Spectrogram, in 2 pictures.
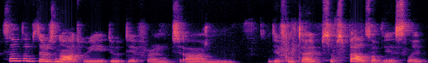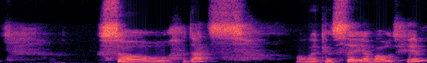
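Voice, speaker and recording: A woman with a medium-pitched, dark-toned voice speaks slowly in a sing-song way. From Croatia and carrying a Croatian accent, she reads tarot and talks casually to viewers, hesitant with many fillers. The room is echoey and the sound dull and lo-fi.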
